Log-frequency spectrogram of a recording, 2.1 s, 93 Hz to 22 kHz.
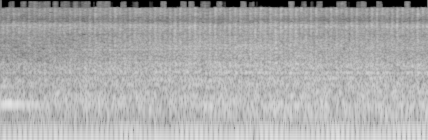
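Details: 1939 Ford 9N tractor, revived, idling before road test; deep steady idle thrum with even beat, nothing rattling or knocking; later drives well with good clutch.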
